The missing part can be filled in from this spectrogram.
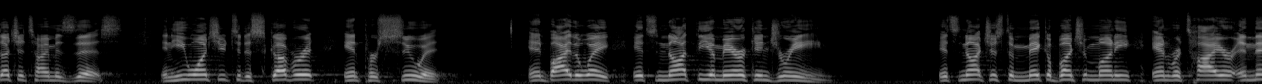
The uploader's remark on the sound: preached on January 30th at the 11:30AM service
